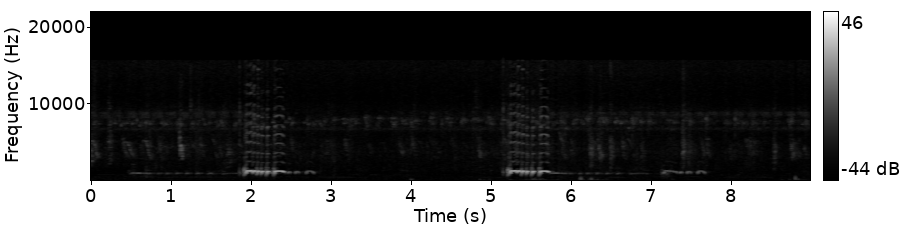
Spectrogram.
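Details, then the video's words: Loud rolling coos from a local zebra dove lure bird calling rivals, two phrases about three seconds apart, each followed by drawn-out softer notes and short tails from other doves. "Perkutut lokal gacor JUARA Pikat terbaik paling jago memanggil lawan"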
